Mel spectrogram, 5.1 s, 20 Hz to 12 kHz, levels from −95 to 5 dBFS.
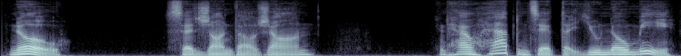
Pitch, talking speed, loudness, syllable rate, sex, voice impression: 115 Hz, 140 wpm, -19 LUFS, 4.1 syllables/s, male, masculine, very adult-like, middle-aged, thick, slightly tensed, slightly weak, slightly bright, slightly hard, slightly muffled, fluent, slightly raspy, very cool, intellectual, refreshing, very sincere, calm, mature, friendly, reassuring, slightly unique, wild, sweet, slightly lively, kind, slightly modest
